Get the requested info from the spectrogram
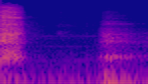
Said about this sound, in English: You do the Wim Hof breathing.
